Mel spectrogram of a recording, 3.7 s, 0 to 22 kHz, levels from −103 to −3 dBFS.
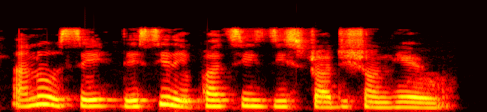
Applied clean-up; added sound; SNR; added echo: none; none; none; none.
